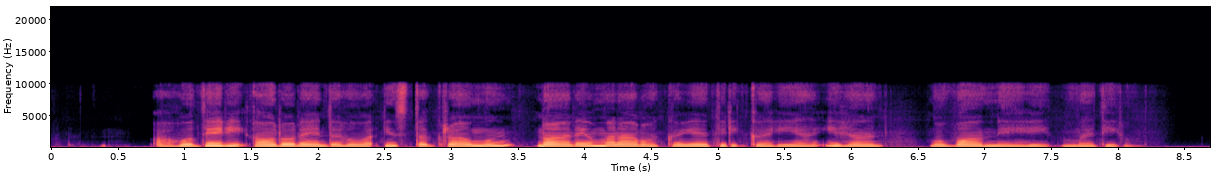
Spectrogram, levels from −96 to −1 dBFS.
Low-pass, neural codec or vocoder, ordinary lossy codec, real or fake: 9.9 kHz; autoencoder, 22.05 kHz, a latent of 192 numbers a frame, VITS, trained on many speakers; none; fake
